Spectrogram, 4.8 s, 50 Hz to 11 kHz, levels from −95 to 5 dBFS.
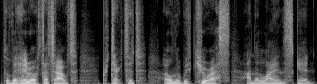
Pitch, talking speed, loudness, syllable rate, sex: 115 Hz, 165 wpm, -21 LUFS, 4.8 syllables/s, male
